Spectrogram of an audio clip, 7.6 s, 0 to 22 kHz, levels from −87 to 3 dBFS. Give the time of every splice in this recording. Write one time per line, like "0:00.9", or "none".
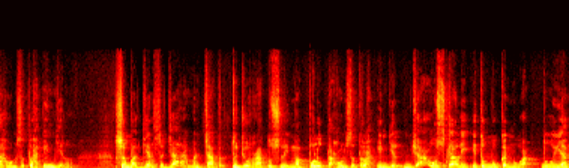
none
